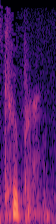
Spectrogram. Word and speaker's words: Cowper: It's spelled Cowper, C-O-W-P-E-R, but it's pronounced Cooper.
